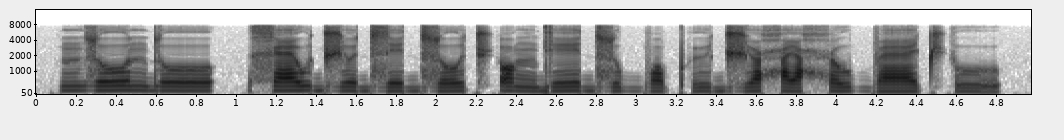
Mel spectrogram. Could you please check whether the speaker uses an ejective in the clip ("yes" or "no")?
yes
